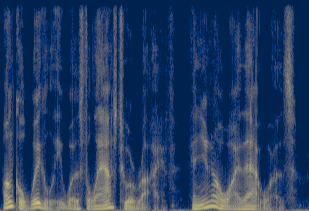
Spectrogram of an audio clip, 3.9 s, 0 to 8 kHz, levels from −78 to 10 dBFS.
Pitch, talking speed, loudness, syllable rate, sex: 120 Hz, 200 wpm, -19 LUFS, 5.1 syllables/s, male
